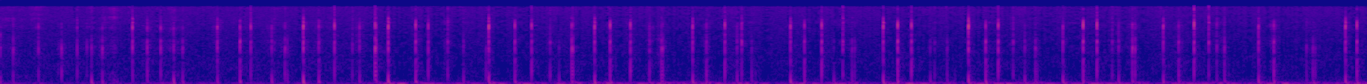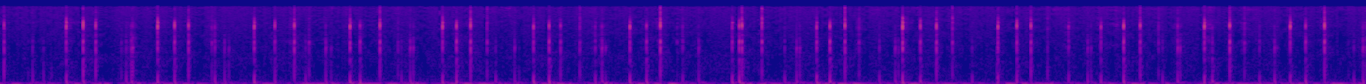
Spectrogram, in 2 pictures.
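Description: A small wooden cube is tapped rapidly and continuously. The dense stream of short, dry knocks carries a soft low thud under light clicking, each tap dying away almost at once, with no voice.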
